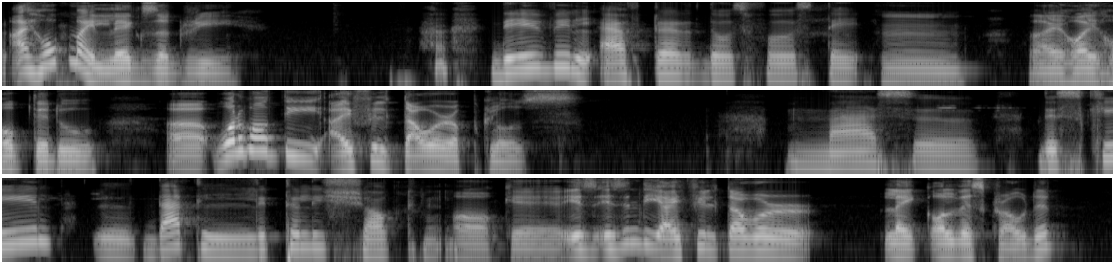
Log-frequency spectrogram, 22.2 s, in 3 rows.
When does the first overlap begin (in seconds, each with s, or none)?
none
